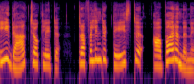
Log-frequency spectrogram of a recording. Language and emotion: Malayalam, happy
